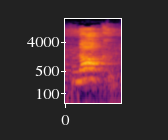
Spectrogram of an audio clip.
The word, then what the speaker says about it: knock: Knife, हम इसको इसी को प्रोनाउंस करते हैं. No, okay. Knee, नॉक, नॉट, गॉट इट.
